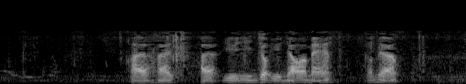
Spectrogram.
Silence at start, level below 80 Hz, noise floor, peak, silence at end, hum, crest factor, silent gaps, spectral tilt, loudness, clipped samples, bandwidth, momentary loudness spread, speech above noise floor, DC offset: 0.25 s; -66 dBFS; -57 dBFS; -12 dBFS; 0 s; none; 20 dB; none; -8.5 dB/octave; -30 LUFS; under 0.1%; 5 kHz; 21 LU; 27 dB; under 0.1%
